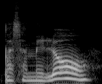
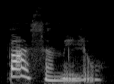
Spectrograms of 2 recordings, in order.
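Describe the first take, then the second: First: The stress falls on a later syllable. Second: The stress falls on the first syllable. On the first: The speaker calls it wrong. "o pásamelo. No" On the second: The speaker calls it right. "dices pásamelo"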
